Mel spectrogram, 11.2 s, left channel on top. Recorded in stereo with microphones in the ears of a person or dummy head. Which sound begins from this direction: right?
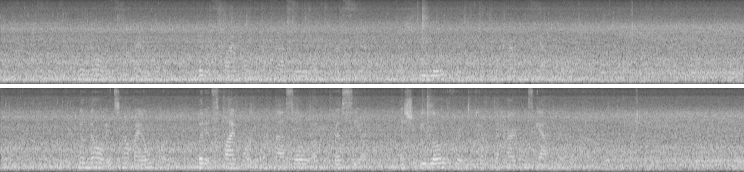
A woman speaking, at 1.2 s.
